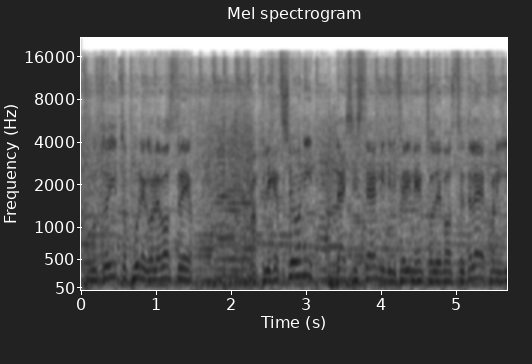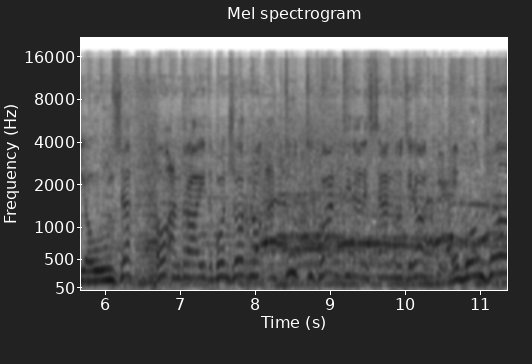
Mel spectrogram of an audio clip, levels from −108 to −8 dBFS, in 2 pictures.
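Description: Gain pumping runs throughout, the background swelling in gaps and ducking around 10 dB under loud sounds, likely from an overdriven limiter; the waveform looks flattened, with a rising noise floor between peaks.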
